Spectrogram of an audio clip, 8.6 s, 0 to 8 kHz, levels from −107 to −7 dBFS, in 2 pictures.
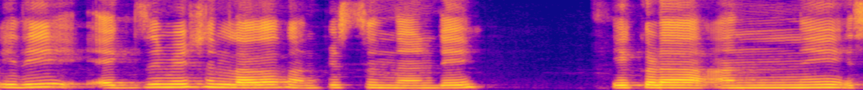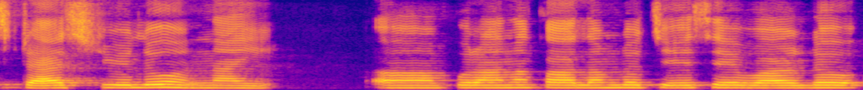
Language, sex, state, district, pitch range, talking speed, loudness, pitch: Telugu, female, Andhra Pradesh, Visakhapatnam, 220-240 Hz, 90 wpm, -15 LUFS, 230 Hz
